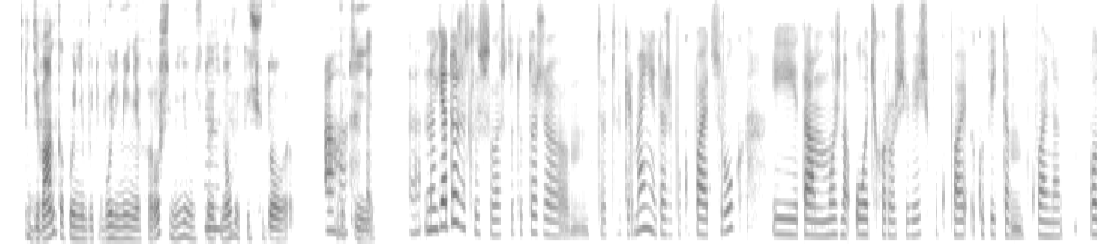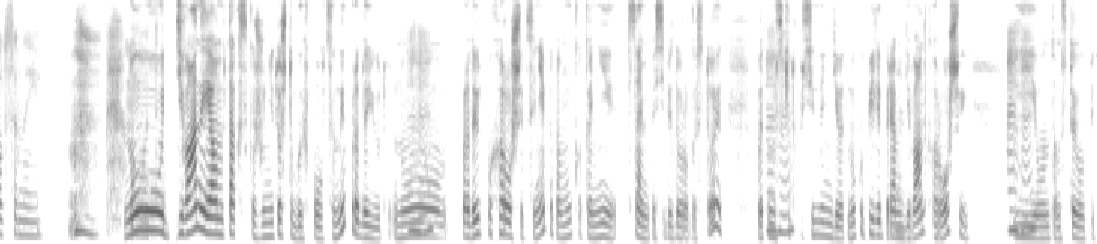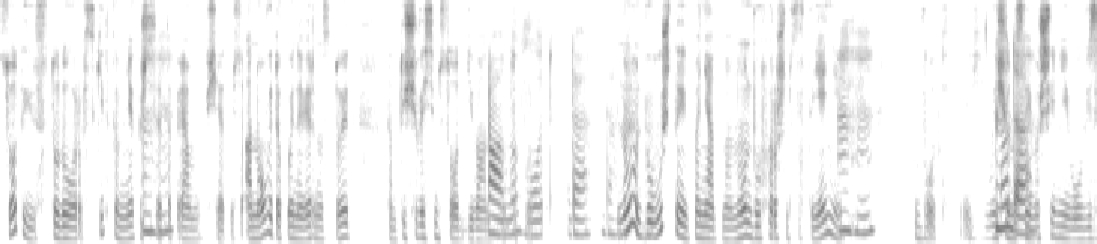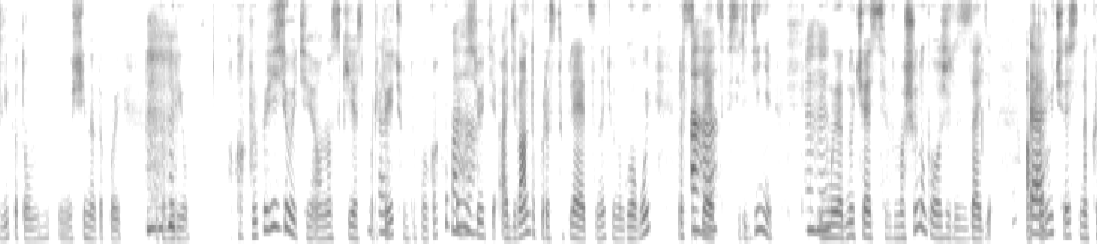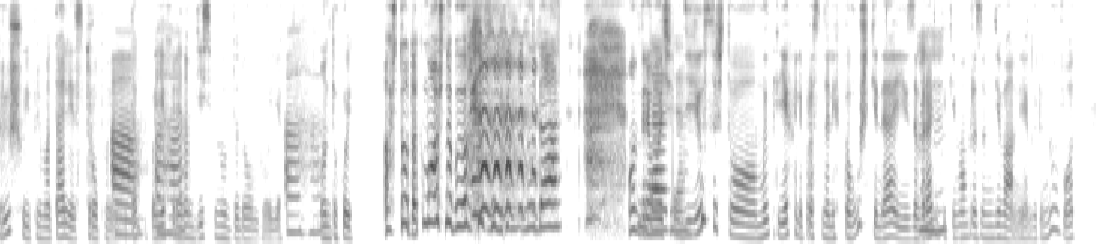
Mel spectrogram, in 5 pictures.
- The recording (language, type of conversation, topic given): Russian, unstructured, Вы когда-нибудь пытались договориться о скидке и как это прошло?
- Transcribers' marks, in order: stressed: "очень"; chuckle; tapping; other background noise; laughing while speaking: "Мы говорим: Ну да"; laugh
